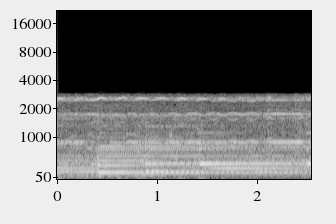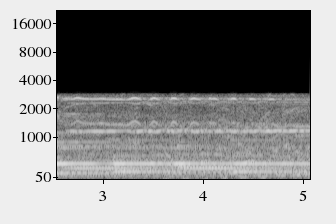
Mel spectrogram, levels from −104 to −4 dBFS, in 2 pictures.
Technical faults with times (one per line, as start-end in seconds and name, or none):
0.00-5.07 aliasing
